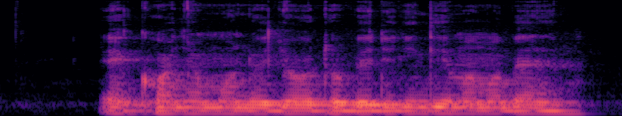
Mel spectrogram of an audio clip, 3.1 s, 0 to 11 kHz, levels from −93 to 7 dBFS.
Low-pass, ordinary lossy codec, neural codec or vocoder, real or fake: none; none; none; real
